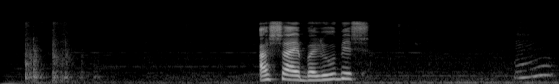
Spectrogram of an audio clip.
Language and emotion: Russian, neutral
